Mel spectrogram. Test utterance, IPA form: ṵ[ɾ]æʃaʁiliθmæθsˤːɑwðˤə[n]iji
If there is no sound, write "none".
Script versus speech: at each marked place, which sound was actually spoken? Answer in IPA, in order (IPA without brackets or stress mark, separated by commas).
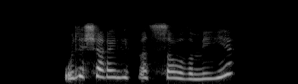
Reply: l, m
